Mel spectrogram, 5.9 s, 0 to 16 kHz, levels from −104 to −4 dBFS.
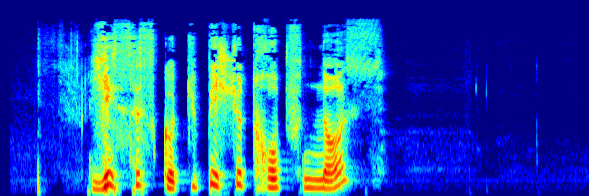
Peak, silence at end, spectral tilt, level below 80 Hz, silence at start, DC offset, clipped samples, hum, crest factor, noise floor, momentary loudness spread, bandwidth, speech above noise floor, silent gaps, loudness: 0 dBFS; 2.4 s; -5.5 dB/octave; -60 dBFS; 0.9 s; under 0.1%; under 0.1%; none; 24 dB; -87 dBFS; 10 LU; 11 kHz; 67 dB; none; -21 LUFS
